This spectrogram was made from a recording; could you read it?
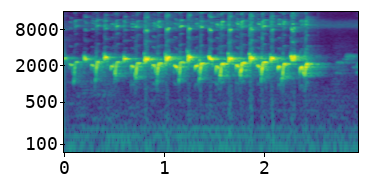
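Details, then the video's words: A Sooty-headed bulbul gives a fast, chattering run of bright, slightly harsh notes, several per second, for about two and a half seconds; a call used to lure bulbuls into answering. "Suara panggilan Burung Trucuk"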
